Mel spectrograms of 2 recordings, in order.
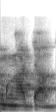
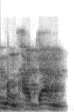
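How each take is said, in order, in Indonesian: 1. Vokal setelahnya tanpa bunyi h. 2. Bunyi h muncul sebelum vokal kedua. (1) "puritan banget, jadi ngomongnya mengadang" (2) "ngomongnya benernya menghadang"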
